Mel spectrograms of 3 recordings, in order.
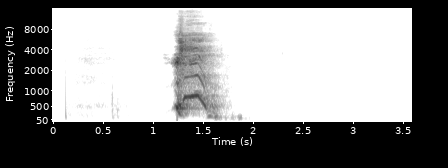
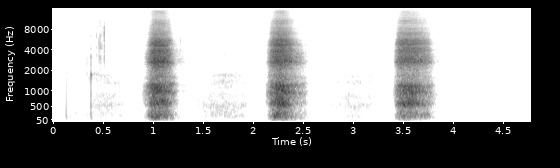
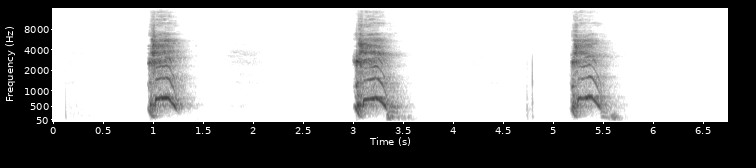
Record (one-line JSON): {"cough_length": "3.6 s", "cough_amplitude": 32768, "cough_signal_mean_std_ratio": 0.25, "exhalation_length": "4.8 s", "exhalation_amplitude": 32768, "exhalation_signal_mean_std_ratio": 0.31, "three_cough_length": "6.7 s", "three_cough_amplitude": 32768, "three_cough_signal_mean_std_ratio": 0.31, "survey_phase": "beta (2021-08-13 to 2022-03-07)", "age": "45-64", "gender": "Male", "wearing_mask": "No", "symptom_none": true, "smoker_status": "Ex-smoker", "respiratory_condition_asthma": false, "respiratory_condition_other": false, "recruitment_source": "REACT", "submission_delay": "7 days", "covid_test_result": "Negative", "covid_test_method": "RT-qPCR", "influenza_a_test_result": "Negative", "influenza_b_test_result": "Negative"}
